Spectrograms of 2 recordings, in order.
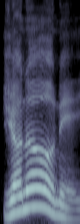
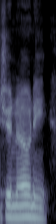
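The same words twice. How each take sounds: First: The name is said with an Italian pronunciation. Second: The name is said with an American pronunciation. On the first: The speaker calls it right. "that's not how you say it" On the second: The speaker calls it wrong. "I'm from America"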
